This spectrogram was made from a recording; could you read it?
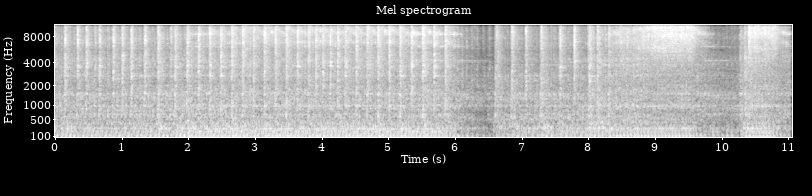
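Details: Go-kart with replacement single-cylinder engine after the original blew up, first start: quick even popping about three beats a second, dipping briefly then picking back up; fresh engine runs cleanly.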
